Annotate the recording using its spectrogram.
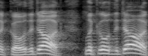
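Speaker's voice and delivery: ordinary talk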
